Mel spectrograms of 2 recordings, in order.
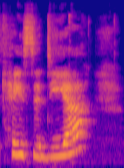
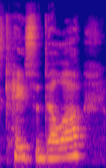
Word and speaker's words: quesadilla: last but not least is quesadilla which as some of the people in my small little Ohio in town would pronounce que cedilha which is hilarious this is by one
